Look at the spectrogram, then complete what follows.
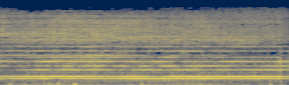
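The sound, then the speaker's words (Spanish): A car horn at a farmers' protest with tractors and cars blares in one long, steady, loud honk lasting the whole stretch, its bright harmonic tone held without a break over a low rumble of engines. “¿Por qué pitas? para que se nos oiga, que nos están matando.”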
